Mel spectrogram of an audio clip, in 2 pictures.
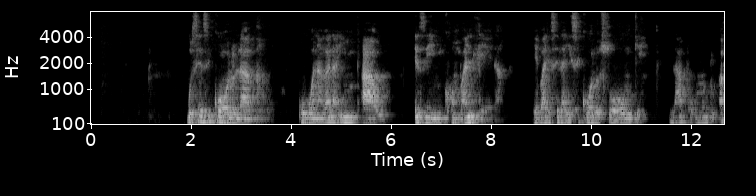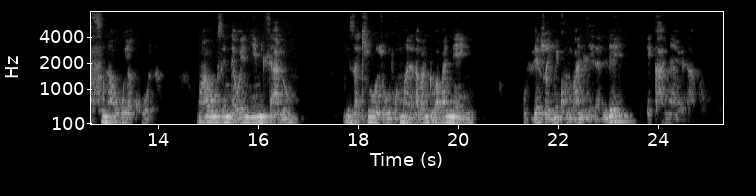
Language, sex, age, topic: North Ndebele, male, 36-49, education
